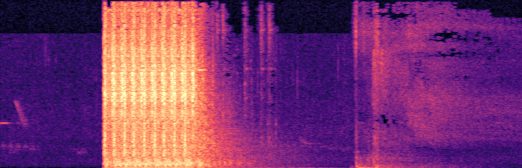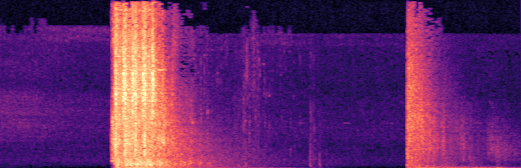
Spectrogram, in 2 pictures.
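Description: A rifle fires several loud rapid bursts that echo and fade.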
